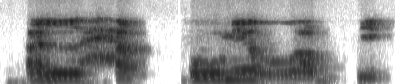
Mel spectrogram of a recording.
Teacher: Yang pertama adalah qaf, yang keluar dari lisan bagian belakang dan ditempelkan dengan langit-langit atas bagian belakang.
